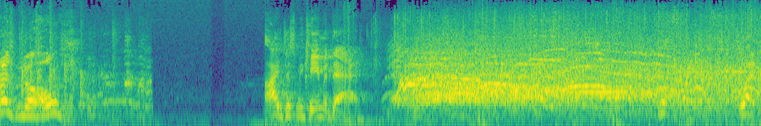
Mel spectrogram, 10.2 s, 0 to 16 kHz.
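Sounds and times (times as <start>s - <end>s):
loud sustained audience applause: 0.0s - 1.8s, 5.1s - 10.1s
speech: 0.3s - 1.1s, 3.6s - 5.6s, 9.9s - 10.1s
laughter: 0.8s - 2.1s
audience cheers and whoops: 5.1s - 10.1s.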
